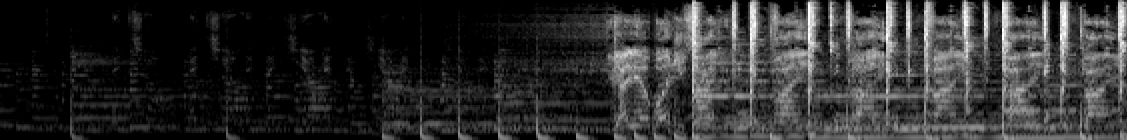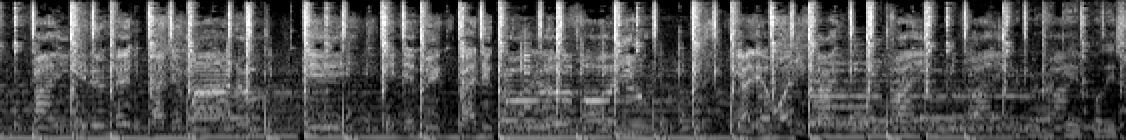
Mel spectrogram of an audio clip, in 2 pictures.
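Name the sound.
played music track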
